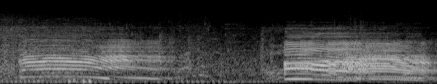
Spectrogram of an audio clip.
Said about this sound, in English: These cows at a market in the central Nigerian town of Makurdi are part of the problem. They belong to nomads who come to this area every year.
